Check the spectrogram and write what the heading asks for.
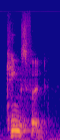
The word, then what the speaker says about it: Kingsford: The correct pronunciation of this is Kingsford. So you can hear that this is the strong one. So it's Kingsford.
